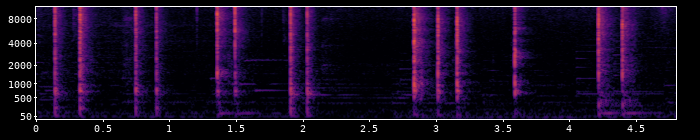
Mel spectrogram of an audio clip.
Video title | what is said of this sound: Review Dell U2419H Monitor Indonesia | pas saya ketok kok kayaknya plastik gitu ya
